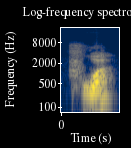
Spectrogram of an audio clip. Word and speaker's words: froid: Note that it's not froide nor chaude. It is froid, chaud, d'accord. As you can see, the D at the end of the word are not pronounced.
